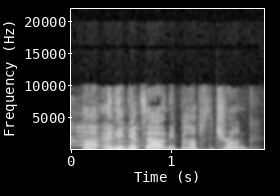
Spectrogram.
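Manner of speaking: ordinary talk, nothing marked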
